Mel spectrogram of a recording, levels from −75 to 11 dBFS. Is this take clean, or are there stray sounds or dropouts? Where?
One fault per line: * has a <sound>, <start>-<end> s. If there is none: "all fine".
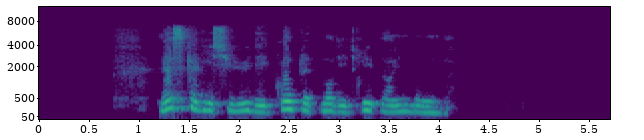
all fine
